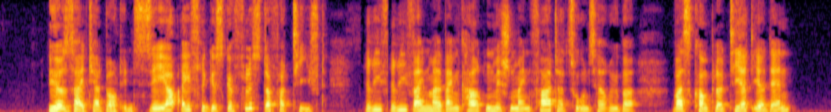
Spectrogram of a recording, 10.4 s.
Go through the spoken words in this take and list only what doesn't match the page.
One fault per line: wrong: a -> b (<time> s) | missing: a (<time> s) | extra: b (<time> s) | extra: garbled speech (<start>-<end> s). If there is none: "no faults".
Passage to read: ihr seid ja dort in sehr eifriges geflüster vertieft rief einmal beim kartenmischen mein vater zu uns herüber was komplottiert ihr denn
extra: rief (4.9 s)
